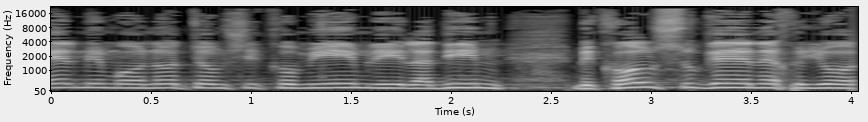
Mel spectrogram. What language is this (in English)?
Hebrew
